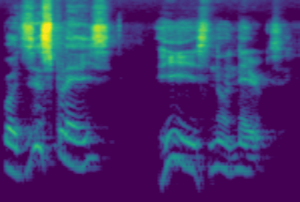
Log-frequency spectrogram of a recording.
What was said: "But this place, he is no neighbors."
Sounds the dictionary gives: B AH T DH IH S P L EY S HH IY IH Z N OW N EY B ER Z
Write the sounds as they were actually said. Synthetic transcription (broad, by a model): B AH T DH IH S P L EY S HH IY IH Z N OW N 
